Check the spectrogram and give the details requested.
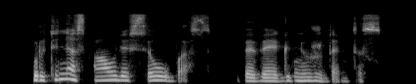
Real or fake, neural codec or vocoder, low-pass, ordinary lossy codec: real; none; 10.8 kHz; AAC, 64 kbps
